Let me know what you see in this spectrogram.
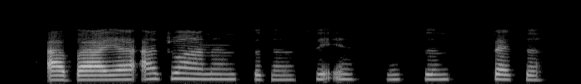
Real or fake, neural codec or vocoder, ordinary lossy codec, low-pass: real; none; Opus, 16 kbps; 5.4 kHz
